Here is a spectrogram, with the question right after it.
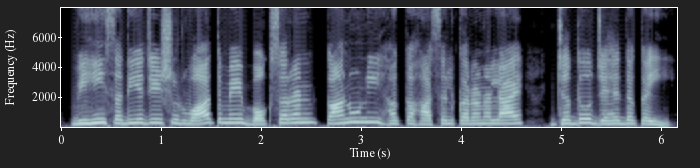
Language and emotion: Sindhi, neutral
